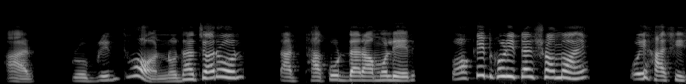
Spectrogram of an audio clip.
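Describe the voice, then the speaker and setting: A woman's voice: lowish voice, no echo, muffled recording. A woman narrating a scripted audiobook story, voicing the village characters expressively.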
